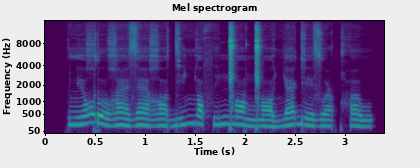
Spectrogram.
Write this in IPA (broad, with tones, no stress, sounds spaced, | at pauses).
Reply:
lʲ o˨˦ ʁ ɾ u˨˩ ʁ æ˦˨ z æ˦˨ ʁ ɒ˨˩ d i˨˦ ʎ ɒ˦˨ f i˨˦ ŋ͡ǁ ɒ˦˨ ŋ͡ǁ ɒ˨˩ ʎ æ˨˦ ɡ e˨˩ z o˨˩ ɭ qʰ u˨˩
